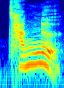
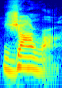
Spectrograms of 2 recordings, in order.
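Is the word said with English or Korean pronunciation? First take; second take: Korean; English. First: It is said with Korean loanword pronunciation. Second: It is said with native English pronunciation. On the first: "장르, genre. 완전 다르죠" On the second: "완전 다르죠"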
